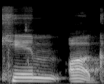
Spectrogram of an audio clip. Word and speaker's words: Ogg: That was the district attorney's race where progressives got behind Kim Ogg, correct? Is that how you pronounce her last name? – That's how you pronounce her last name.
